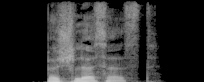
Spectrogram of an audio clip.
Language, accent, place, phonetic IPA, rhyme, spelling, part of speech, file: German, Germany, Berlin, [bəˈʃlœsəst], -œsəst, beschlössest, verb, De-beschlössest.ogg
- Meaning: second-person singular subjunctive II of beschließen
